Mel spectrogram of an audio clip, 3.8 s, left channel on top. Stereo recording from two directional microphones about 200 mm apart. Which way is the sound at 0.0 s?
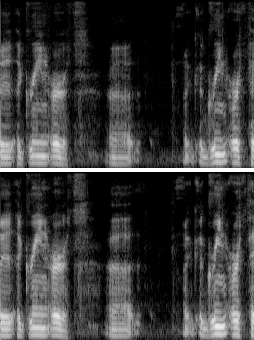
40° right (ahead or behind).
